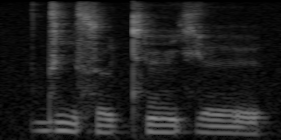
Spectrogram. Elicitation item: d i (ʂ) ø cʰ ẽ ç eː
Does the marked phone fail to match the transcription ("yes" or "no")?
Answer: yes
